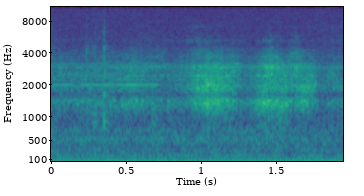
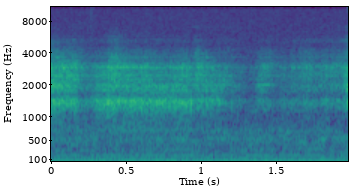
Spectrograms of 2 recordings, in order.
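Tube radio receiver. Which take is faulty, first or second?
second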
